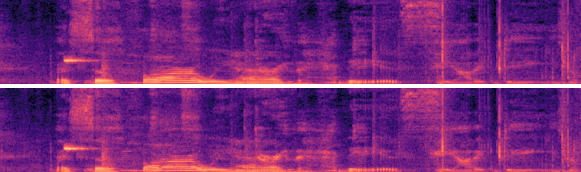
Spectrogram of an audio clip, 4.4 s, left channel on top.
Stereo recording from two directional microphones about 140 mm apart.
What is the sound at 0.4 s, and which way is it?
Speech, 10° right (ahead or behind).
